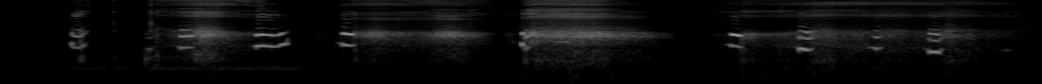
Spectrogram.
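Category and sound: human body sound, big yawn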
